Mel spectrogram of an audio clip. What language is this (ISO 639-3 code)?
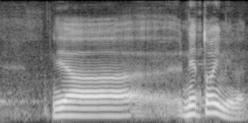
est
